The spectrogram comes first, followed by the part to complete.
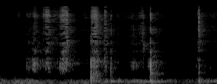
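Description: Hands handling a polystyrene foam cup and a marker pen: light rubbing with a few sharp clicks, the clearest about a second and a second and a half in.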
